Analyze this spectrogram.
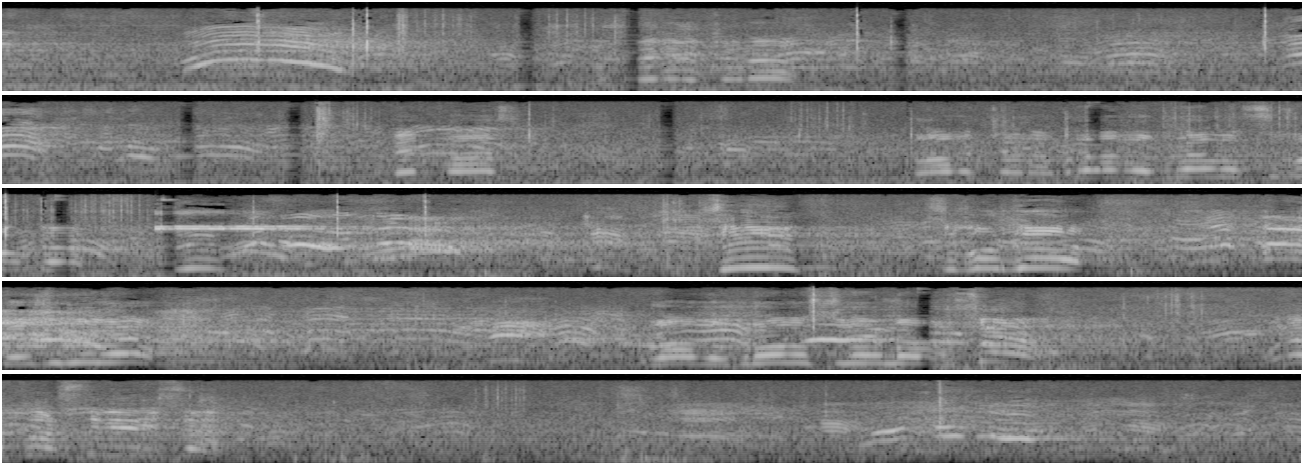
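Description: Young boys shout and call out across an open outdoor pitch.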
